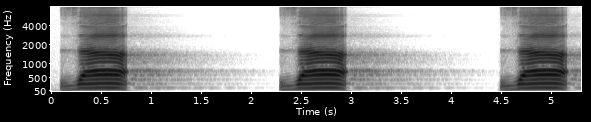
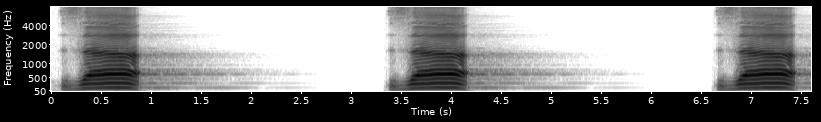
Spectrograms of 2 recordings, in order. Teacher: زا کی ادائیگی میں زبان کی نوک کو سامنے والے نیچے کے 2 دانتوں کے کناروں سے مضبوطی سے لگا کر باریک اور سیٹی جیسی آواز میں پڑھیں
